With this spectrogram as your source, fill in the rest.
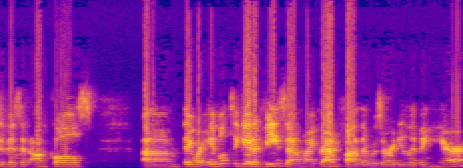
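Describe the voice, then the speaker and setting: A woman with a Virginia accent, fairly quick in pace, with monotone, flat intonation. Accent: American, northern Virginia. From Lebanon (Beirut), then northern Virginia from age 8. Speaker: real estate agent. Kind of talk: interview.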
